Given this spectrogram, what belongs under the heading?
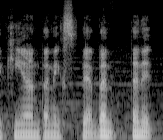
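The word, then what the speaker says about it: Kien: And but people tend to pronounce it as Cayenne. But then when they hear me say Keon, then they then then it like there's like a switch that goes off like, "Oh yeah, okay."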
